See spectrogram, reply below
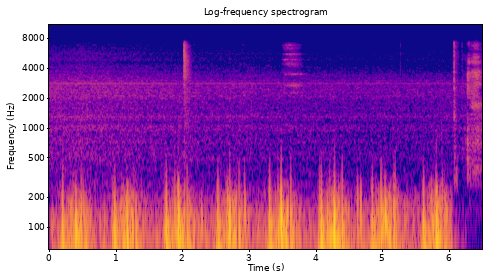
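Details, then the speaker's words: Continuous rumbling machinery murmur running through both systole and diastole with regular beats; patent ductus arteriosus murmur. "entonces esa sangre que se devuelve también vuelve a pasar por el ductus arterioso persistente y también sopla se describe como un soplo en maquinaria y aquí lo pueden encontrar"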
